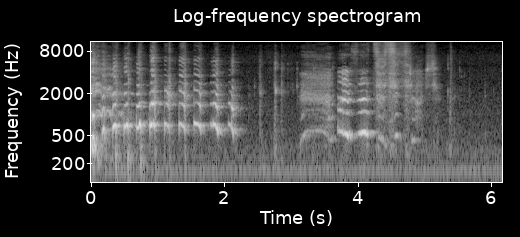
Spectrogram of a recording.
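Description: A young man laughs loudly and heartily, close by.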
